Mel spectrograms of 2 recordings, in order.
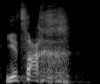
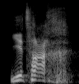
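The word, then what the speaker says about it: Yitzhak (יצחק): In Hebrew, Yitzhak. Yitzhak. You say it right when something lands on the back of the person sitting in front of you.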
